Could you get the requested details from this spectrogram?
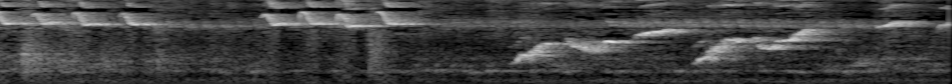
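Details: Young white-rumped shama practising filler song material. Quick high chirps come in two runs, then a series of rising, slurred whistles climbs in steps.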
